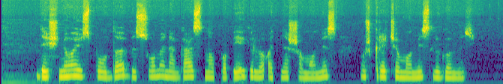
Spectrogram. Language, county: Lithuanian, Vilnius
